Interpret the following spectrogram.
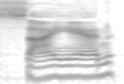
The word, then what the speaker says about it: Cyan: Now, if you like to pronounce this guy's name as Cyan, that's totally your choice, and when I was growing up, I always pronounced his name as Cyan, but in the Japanese version of this game, they spell his name out Cayenne, like the pepper, so it is very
